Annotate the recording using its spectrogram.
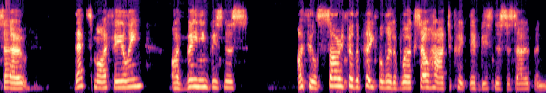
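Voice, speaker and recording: A woman with a fairly high, somewhat breathy voice speaks at a moderate pace with ordinary pitch variation and long, frequent pauses. The sound is dry and close, with no echo. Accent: Australian. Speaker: councillor. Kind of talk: council meeting debate.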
